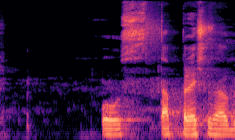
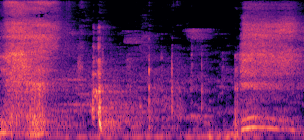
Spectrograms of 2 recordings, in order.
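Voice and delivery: breathy laugh; 10 semitones higher, 6 dB quieter than usual. Real, not acted. Laughs at his own story.

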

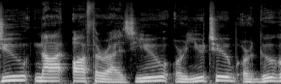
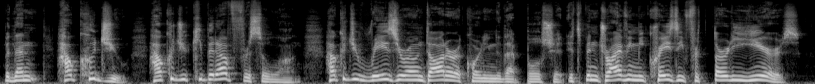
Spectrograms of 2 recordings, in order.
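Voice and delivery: high-pitched exasperated confrontation; anguished outburst at a parent; 7 semitones higher than usual. A narrator's reading. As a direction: demand answers in hurt frustration. Daughter confronts mother in rain.

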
